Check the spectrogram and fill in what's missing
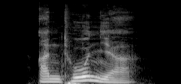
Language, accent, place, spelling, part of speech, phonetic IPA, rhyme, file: German, Germany, Berlin, Antonia, proper noun, [anˈtoːni̯a], -oːni̯a, De-Antonia.ogg
- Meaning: a female given name, masculine equivalent Anton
